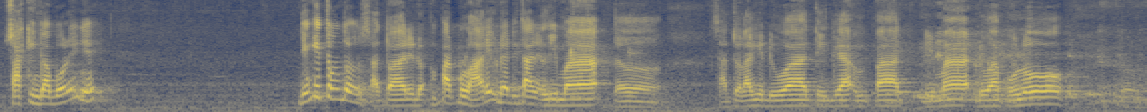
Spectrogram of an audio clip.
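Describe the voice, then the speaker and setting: A man's voice: medium pitch, unhurried, long pauses, lo-fi sound, slight background noise. A middle-aged man with a Betawi Jakarta accent giving a religious lecture, mixing teaching with comic storytelling and acted-out family scenes. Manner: lively storyteller acting out family scenes with shifting voices. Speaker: Islamic preacher.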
